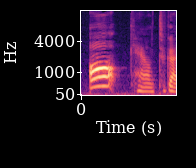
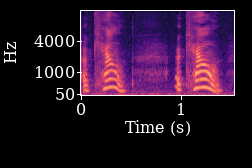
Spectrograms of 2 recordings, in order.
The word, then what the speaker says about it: account: 그리고 account가 아니라 account, 이음절에 액센트가 있어요.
